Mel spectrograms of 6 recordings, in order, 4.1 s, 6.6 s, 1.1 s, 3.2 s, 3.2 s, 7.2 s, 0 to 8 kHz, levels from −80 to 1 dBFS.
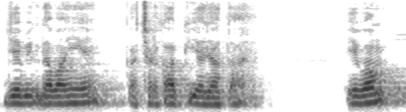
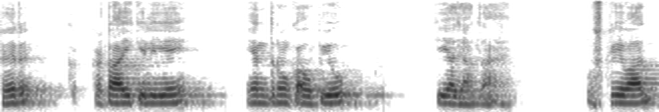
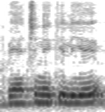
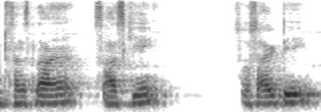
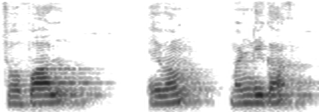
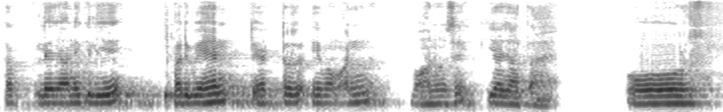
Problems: none marked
